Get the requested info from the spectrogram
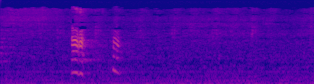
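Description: Two short, squeaky calls from a small animal, close together about half a second in.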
